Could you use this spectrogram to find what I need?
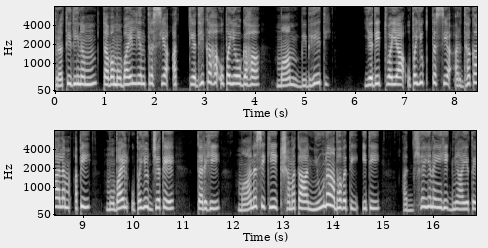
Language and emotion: Sanskrit, fearful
